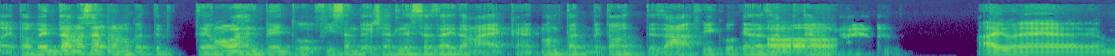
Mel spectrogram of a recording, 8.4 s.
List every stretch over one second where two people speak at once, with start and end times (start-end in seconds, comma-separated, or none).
none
